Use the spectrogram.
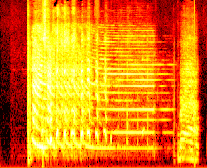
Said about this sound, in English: Man, you're delayed with that air horn, man.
